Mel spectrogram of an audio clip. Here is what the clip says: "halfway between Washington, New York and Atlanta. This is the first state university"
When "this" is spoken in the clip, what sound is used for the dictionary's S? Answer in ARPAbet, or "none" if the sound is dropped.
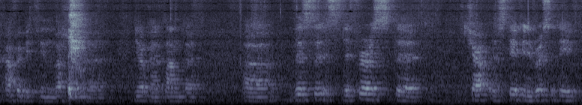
S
